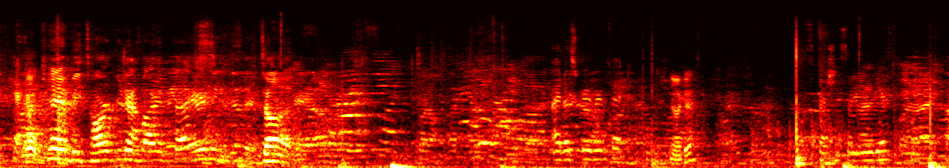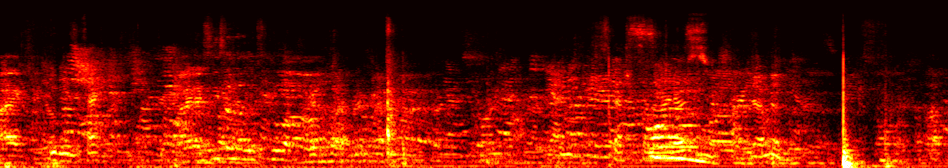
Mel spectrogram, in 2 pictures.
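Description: Playing cards tap and slide onto a table.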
